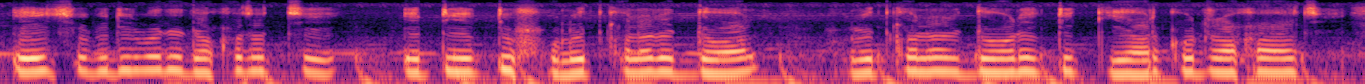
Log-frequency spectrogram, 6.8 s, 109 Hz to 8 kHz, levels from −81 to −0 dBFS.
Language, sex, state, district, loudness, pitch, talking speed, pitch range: Bengali, male, West Bengal, Dakshin Dinajpur, -15 LUFS, 205 Hz, 185 wpm, 195-210 Hz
